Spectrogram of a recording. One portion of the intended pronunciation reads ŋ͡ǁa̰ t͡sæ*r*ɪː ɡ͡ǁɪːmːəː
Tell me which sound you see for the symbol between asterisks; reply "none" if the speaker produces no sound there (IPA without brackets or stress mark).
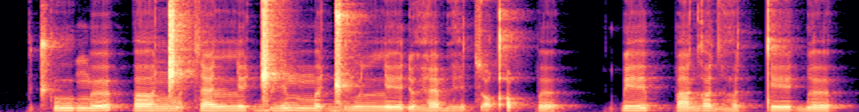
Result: lː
